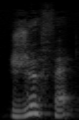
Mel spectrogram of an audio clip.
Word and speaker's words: je fais: Et c'est exactement le même phénomène quand je dis je fais. Je fais devient je fais.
